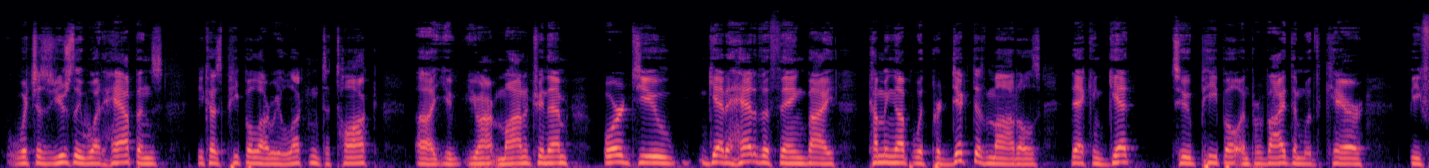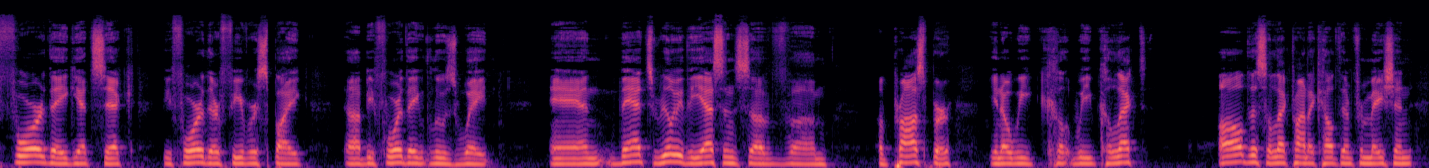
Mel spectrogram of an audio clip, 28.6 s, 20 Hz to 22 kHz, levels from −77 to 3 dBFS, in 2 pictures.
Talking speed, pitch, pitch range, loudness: 155 wpm, 140 Hz, 130-150 Hz, -22 LUFS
